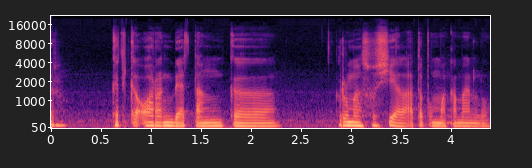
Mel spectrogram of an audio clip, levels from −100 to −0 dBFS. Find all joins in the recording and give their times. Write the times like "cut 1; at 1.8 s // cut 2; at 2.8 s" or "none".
none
